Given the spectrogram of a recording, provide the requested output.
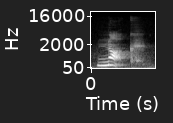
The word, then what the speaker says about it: knock: A K is not pronounced when it comes before an N, like knife, no, knee, knock, not, knowledge.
